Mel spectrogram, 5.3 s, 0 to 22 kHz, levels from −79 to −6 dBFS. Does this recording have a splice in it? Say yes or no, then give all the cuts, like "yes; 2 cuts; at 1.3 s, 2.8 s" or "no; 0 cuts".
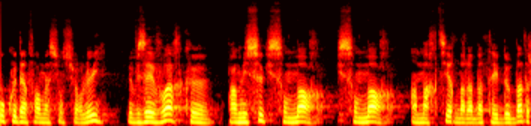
yes; 3 cuts; at 1.2 s, 2.2 s, 3.4 s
